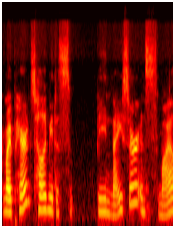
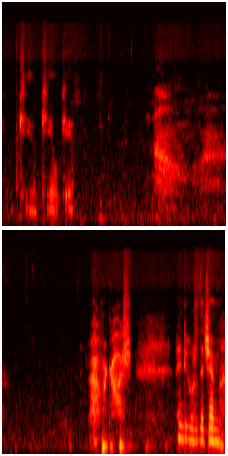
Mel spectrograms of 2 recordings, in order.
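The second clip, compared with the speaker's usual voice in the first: very soft, winded, breathless, gasping near-whisper; 12 dB quieter than usual. Speaker just back from rushing back and forth, out of breath. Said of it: "I'm like out of breath from rushing back and forth".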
